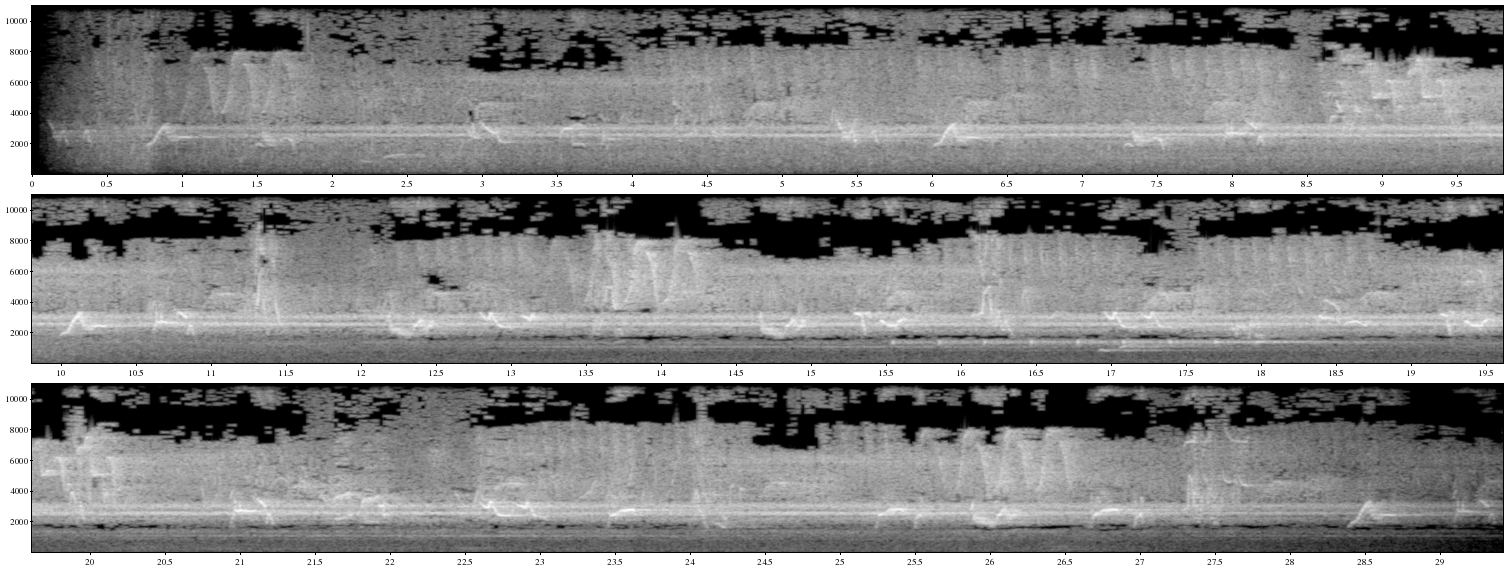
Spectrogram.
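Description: Birds chirping and calling, many short sliding chirps over a steady high trill. It fades in at the start and fades out near the end.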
